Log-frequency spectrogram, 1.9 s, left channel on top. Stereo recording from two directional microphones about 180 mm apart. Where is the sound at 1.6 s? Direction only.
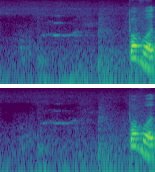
5° right (ahead or behind).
